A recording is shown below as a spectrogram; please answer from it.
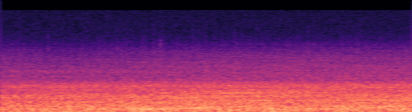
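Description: Steady road and engine noise inside the cabin of a Subaru car driving at highway speed, an even low rumble.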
